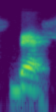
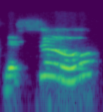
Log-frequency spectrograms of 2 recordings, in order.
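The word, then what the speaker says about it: です: Even though it is pronounced as desu, or sorry, it is spelled as desu, it should be pronounced as des.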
